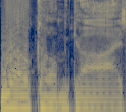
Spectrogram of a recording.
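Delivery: terrifying demon-like voice. Showing off a voice trick to the other speaker: terrifying demon-like voice. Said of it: "That literally sounds like the demon from Stranger Things".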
